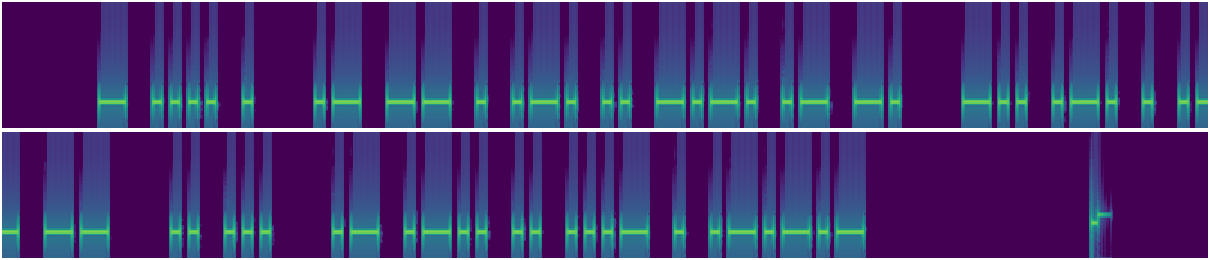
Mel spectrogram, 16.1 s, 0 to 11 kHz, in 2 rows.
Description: Morse code, heard as a keyed tone, about 20 wpm, 700 Hz. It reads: THE AMERICAN DREAM IS ALIVE.
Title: Sentences with 2-Word Phrases - 20wpm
